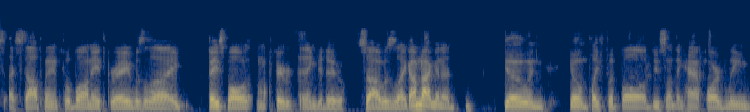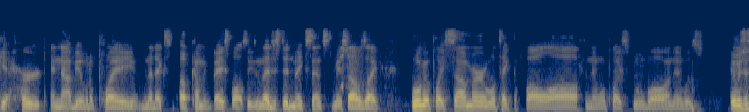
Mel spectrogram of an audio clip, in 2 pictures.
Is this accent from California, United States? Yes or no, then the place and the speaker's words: no; Georgia, United States; born or raised there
